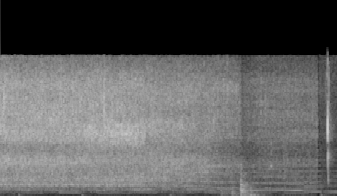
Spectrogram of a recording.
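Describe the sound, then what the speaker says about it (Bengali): Grated radish for a vegetarian Bengali chorchori fries in a hot pan with a steady close sizzle, broken by regular scraping strokes of a spatula about once a second. "এখন আঁচটা বাড়িয়ে দেব, বাড়িয়ে দিয়ে মূলোটাকে আমি একটু ভেজে নেব"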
